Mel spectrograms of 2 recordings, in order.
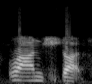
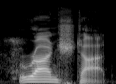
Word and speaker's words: Randstad: What is the Dutch pronunciation? – Randstad. – Randstad. All right.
